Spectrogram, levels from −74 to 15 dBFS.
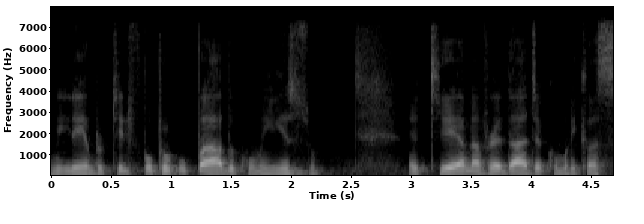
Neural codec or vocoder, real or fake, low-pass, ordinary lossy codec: codec, 16 kHz, 1 kbps, FunCodec, trained on LibriTTS, 50 frames a second; fake; 7.2 kHz; none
